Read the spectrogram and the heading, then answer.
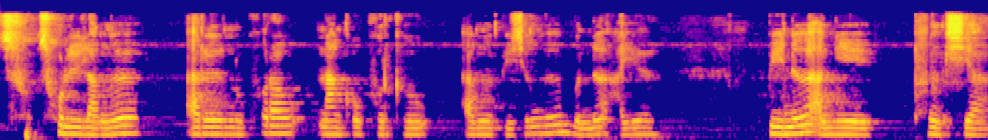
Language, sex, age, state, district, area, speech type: Bodo, female, 45-60, Assam, Chirang, rural, spontaneous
